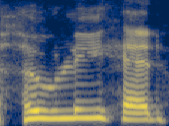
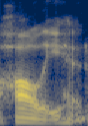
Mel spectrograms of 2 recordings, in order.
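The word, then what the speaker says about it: Holyhead: Jones captain of the Holy head harpies and then in this book he says captain of the Holly head harpies which is the correct pronunciation mhm they David would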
